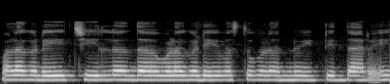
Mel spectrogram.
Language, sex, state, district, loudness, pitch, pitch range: Kannada, female, Karnataka, Bidar, -14 LUFS, 205 Hz, 205-210 Hz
